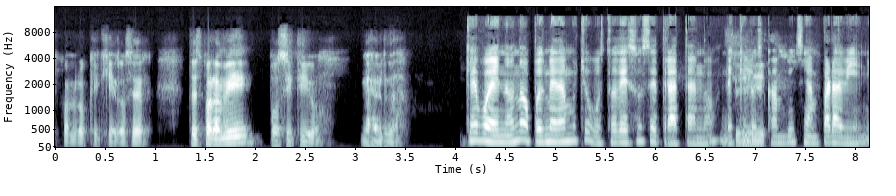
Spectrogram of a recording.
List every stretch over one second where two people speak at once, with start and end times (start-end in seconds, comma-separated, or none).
none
